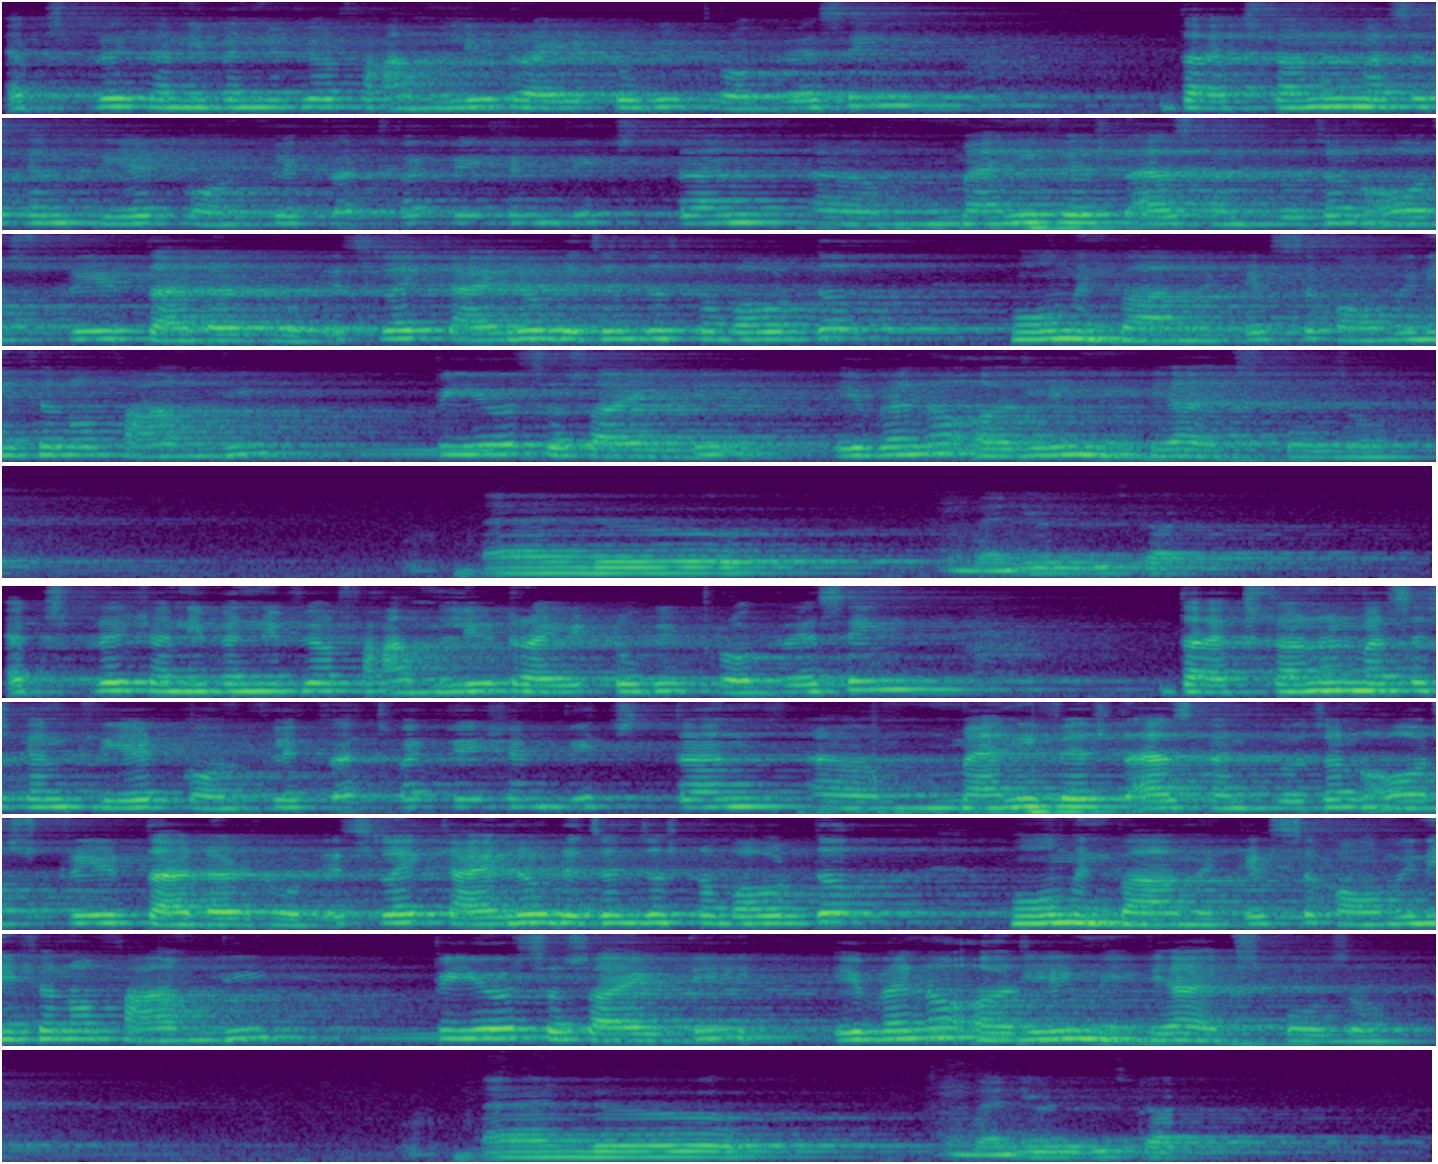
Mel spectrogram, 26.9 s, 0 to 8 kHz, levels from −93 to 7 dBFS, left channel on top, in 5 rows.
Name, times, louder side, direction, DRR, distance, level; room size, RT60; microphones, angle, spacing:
voice 1, 0.0-3.7 4.4-7.7 7.9-14.1 14.5-17.3 17.8-21.4 25.0-25.2, right 4 dB, 35° right, 6 dB, 0.3 m, -24 dB
sound 1, 17.1-18.9 19.2-20.8 21.2-21.6, left 1 dB, 20° left, 0.7 m, -44 dB
voice 2, 23.3-24.3 25.0-25.9, right 1 dB, 55° right, 4 dB, 0.7 m, -26 dB
16.5 x 10.5 x 2.4 m, 2.4 s
head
